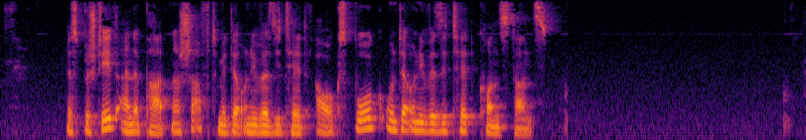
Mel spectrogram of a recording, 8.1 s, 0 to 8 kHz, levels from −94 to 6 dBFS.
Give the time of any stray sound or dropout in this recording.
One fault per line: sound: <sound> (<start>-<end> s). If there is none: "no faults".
no faults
